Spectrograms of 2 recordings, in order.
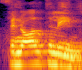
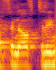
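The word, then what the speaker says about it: phenolphthalein: Third हमारा syllabus में फिनोल्फथलीन या फिनोल्फथलीन ही बोलते हैं, प्रोनाउंसिएशन अलग अलग है, PHENOL, फिनोल्फथलीन, या पी को साइलेंट कर दो या पहले पी को फिनोल्फथलीन भी कहते हैं, एल को साइलेंट कर दो।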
